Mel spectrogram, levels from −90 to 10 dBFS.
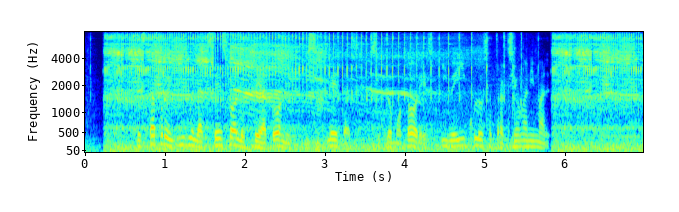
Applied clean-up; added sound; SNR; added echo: none; Bicycle; -2 dB; none.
